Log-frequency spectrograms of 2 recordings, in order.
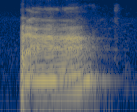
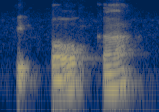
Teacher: Então, prato, você abre bem a boca, pipoca, você fecha mais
